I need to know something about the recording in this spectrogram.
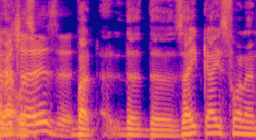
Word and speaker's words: zeitgeist: So you got that one wrong? I think so. I might have said Zitgeist on there.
